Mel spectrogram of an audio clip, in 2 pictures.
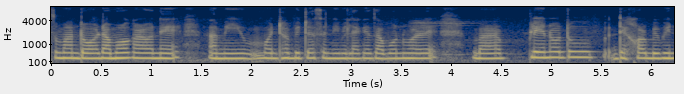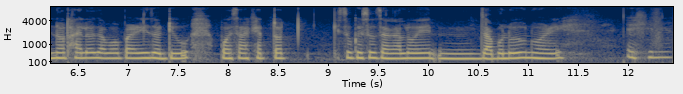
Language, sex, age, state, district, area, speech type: Assamese, female, 18-30, Assam, Dhemaji, rural, spontaneous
